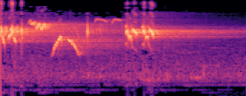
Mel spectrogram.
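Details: Redstart song: a high whistled opening, a swooping downslurred note, then a fast twittering flourish around the middle, trailing off into faint echoing notes.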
